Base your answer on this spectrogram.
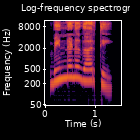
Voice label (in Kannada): "ಬಿನ್ನಣಗಾರ್ತಿ", Kannada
